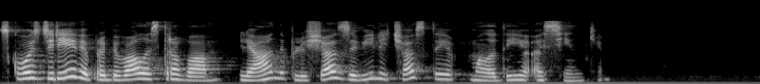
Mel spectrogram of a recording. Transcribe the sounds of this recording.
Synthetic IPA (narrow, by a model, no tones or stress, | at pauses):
skvozʲdʲɪɾʲevʲjəpɾəbʲɪvalˠəsʲt̪ɾɐva | lʲɪanɨplʲʉɕːazɐvʲilʲɪt͡ɕast̪ɨjəmɐlˠɐd̪ɨjəʔɐsʲinkʲɪ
